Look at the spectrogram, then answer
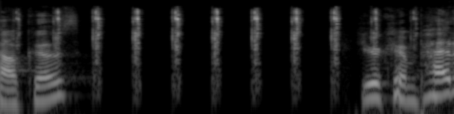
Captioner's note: clock ticking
